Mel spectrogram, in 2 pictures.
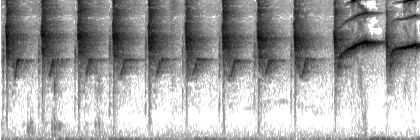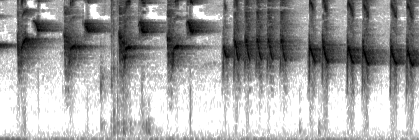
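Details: Long-tailed shrike singing a varied song meant to provoke other shrikes into answering: a run of short, sharp downslurred notes about every half second, then higher whistled slurs and a fast buzzy trill at the end.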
